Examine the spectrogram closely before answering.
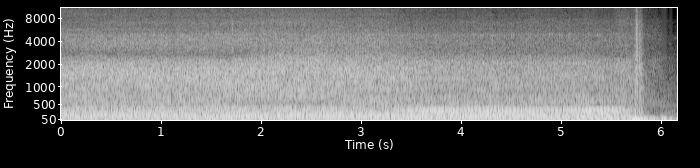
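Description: Valtra tractor's diesel engine running steadily at idle, heard loud from beside the open cab. Near the end a single sharp bang, the cab door shutting, cuts the engine down to a muffled hum.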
